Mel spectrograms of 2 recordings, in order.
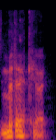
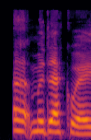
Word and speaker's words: Madekwe: People, if people had more fun with Oscar clips, and they should, and actually, and how do you pronounce Medeke? Madekwe, yeah.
